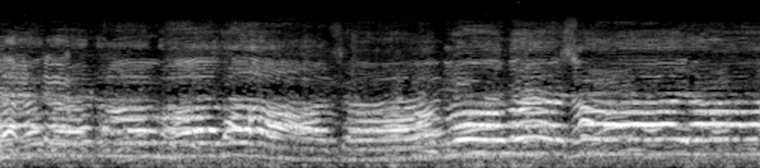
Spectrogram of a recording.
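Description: A group of women singing a Kumaoni chanchari folk dance-song together in chorus, with some long held notes.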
